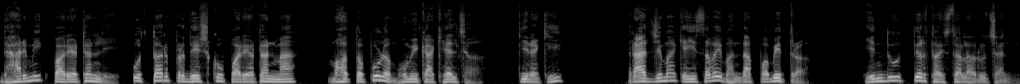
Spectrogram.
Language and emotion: Nepali, neutral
